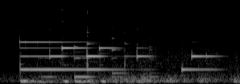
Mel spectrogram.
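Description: Facebook Portal smart display's call-answer chime: a short run of bell-like electronic tones as a video call connects, with one more tone near the end.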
